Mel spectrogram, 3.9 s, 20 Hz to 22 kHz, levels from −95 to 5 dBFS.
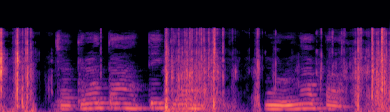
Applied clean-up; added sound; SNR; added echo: none; Crumpling, crinkling; -2 dB; reverberation time 0.4 s.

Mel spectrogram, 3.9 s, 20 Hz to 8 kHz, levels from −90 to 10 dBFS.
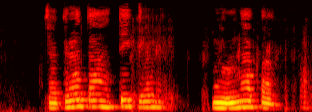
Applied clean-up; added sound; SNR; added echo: neural mask model DeepFilterNet 3.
